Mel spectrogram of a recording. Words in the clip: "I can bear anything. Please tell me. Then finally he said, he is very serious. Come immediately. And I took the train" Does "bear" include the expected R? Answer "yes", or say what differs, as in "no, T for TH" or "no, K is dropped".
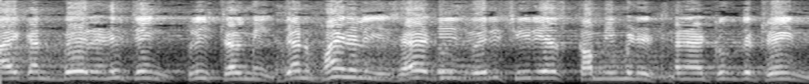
yes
